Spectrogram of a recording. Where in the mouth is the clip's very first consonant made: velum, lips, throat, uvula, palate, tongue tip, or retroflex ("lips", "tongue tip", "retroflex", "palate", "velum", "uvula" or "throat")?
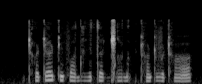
retroflex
